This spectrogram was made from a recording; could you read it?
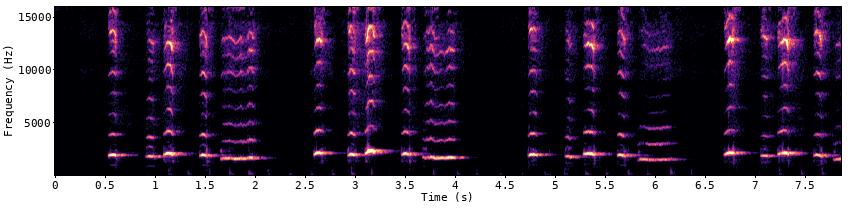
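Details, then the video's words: Pet cockatiel whistling a tune indoors: clear whistled notes in short phrases, some rising and some falling, grouped in bursts with brief pauses between them, in a quiet room. "A super talented cockatiel"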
